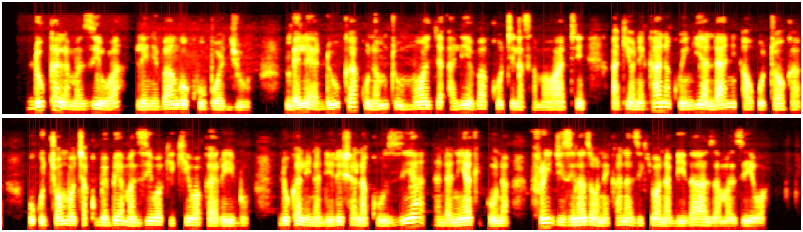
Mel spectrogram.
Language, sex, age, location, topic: Swahili, male, 50+, Kisumu, finance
